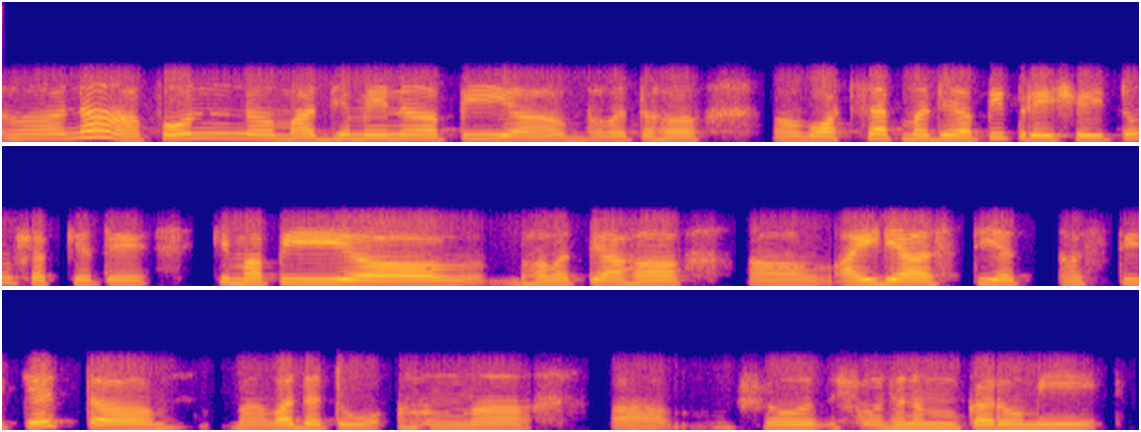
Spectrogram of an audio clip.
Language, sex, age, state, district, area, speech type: Sanskrit, female, 45-60, Karnataka, Belgaum, urban, conversation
